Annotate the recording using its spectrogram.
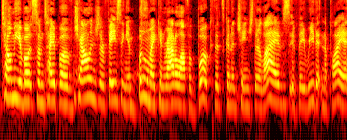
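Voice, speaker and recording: Shouting in a high pitch, a woman sounds energetic, with a bright, sharp tone and ordinary pitch variation. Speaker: network marketing coach. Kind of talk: motivational live stream talk. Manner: loud, shouting; energetic, fired up.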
